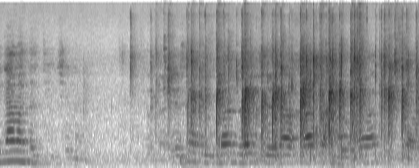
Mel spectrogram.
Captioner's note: applause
